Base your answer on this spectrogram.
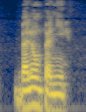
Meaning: basketball
- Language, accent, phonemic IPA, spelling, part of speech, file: French, Canada, /ba.lɔ̃.pa.nje/, ballon-panier, noun, LL-Q150 (fra)-ballon-panier.wav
